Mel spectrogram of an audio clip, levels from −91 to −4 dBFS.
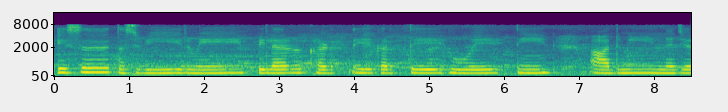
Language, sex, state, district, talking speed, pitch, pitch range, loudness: Hindi, female, Madhya Pradesh, Umaria, 70 wpm, 200 Hz, 195-205 Hz, -14 LUFS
